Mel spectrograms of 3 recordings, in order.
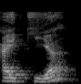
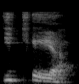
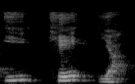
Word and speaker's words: IKEA: for ikea is actually ikea all right e k ya right so that is the actual pronunciation if we are pronouncing it in sweden or if you are using swedish alright one more minute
